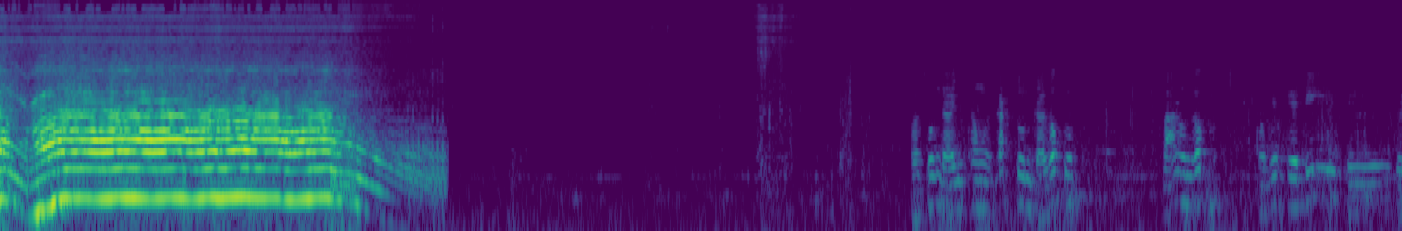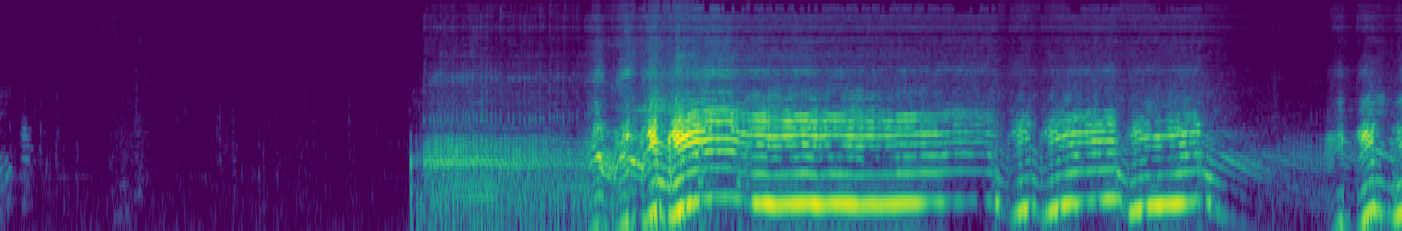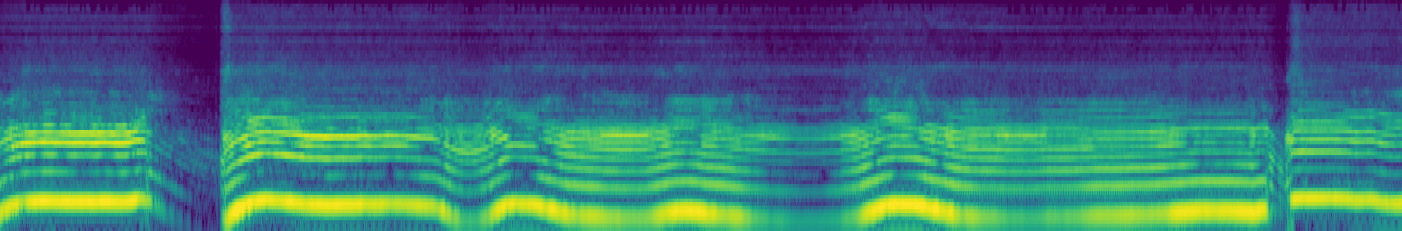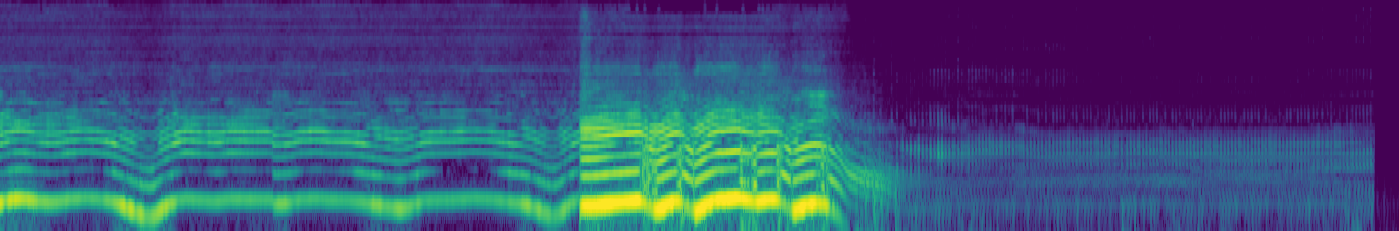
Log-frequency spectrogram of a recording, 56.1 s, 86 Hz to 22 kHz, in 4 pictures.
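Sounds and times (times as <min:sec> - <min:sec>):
chainsaw cutting wood: 0:00.0 - 0:04.5, 0:18.1 - 0:56.0.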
